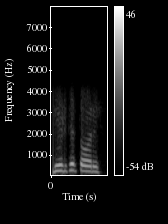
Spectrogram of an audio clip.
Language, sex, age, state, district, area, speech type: Kannada, female, 18-30, Karnataka, Gulbarga, urban, conversation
